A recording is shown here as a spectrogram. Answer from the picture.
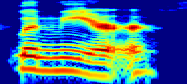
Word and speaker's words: Lanier: Ashley is going to be telling us about Lake Lanier. Lanier. Lake Lanier. Yeah. That is not how it's spelled, but okay.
